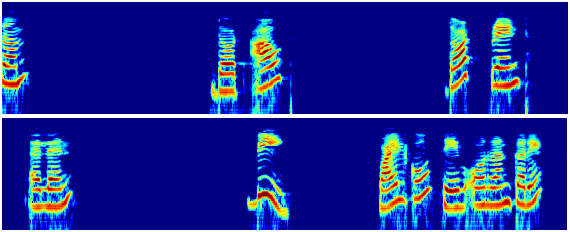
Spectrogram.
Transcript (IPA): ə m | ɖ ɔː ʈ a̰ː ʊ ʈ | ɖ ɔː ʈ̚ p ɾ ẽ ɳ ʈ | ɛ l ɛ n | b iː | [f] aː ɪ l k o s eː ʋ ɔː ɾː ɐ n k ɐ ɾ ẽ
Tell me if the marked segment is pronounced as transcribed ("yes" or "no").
yes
